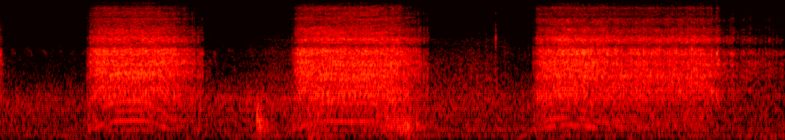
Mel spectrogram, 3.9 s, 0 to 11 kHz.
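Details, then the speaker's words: K70C Sky Warrior toy-grade quadcopter motor pod after replacing two props: three short bursts of high motor whir with raspy skips as the gear slips, prop barely rotating; gear replacement planned. "So the problem I have, this isn't taking off, and the problem I have is because the gear is slipping here. You can hear it slipping."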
